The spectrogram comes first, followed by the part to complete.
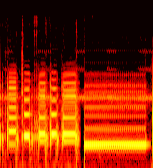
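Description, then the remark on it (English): A quick series of telephone keypad tones beeps out as someone dials a call, about seven short presses in an uneven rhythm, followed by a steady ringing tone that holds for nearly a second, clear. “maybe I should get Mr. Bell and Arnie to help me on this case. Yeah, I'll give them a call.”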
